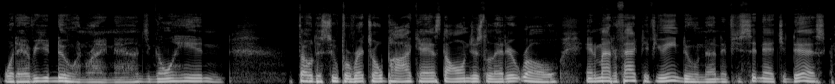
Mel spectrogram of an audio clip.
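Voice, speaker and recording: A man co-hosting a retro podcast, reading fan mail in a relaxed, slangy, joking way. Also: medium pitch, a little fast, no room sound, clean studio sound. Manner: laid-back, slangy, laughs easily. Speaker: podcast co-host.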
